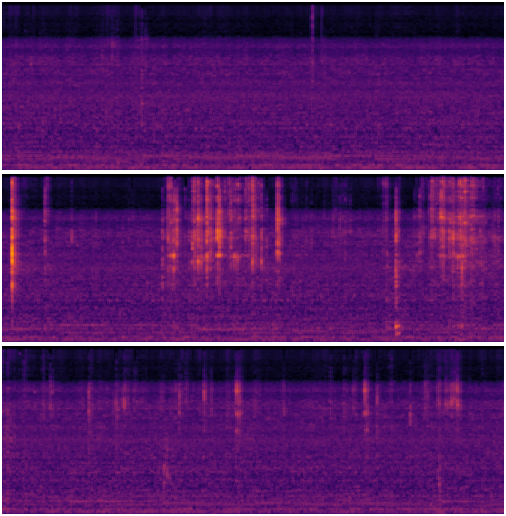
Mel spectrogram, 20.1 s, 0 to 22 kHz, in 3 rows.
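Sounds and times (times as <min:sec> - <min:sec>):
steady low hum: 0:00.0 - 0:20.0
small hard objects clinking: 0:08.8 - 0:10.5, 0:11.8 - 0:16.8.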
